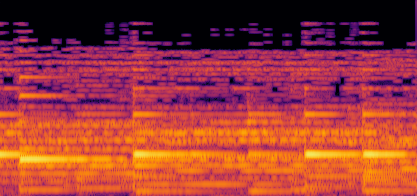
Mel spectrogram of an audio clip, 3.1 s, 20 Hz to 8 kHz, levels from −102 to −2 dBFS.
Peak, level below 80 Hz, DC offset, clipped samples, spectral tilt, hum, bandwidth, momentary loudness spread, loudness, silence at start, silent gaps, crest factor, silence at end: -4 dBFS; -54 dBFS; under 0.1%; under 0.1%; -10.5 dB/octave; none; 5.8 kHz; 8 LU; -18 LUFS; 0 s; none; 14 dB; 0 s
